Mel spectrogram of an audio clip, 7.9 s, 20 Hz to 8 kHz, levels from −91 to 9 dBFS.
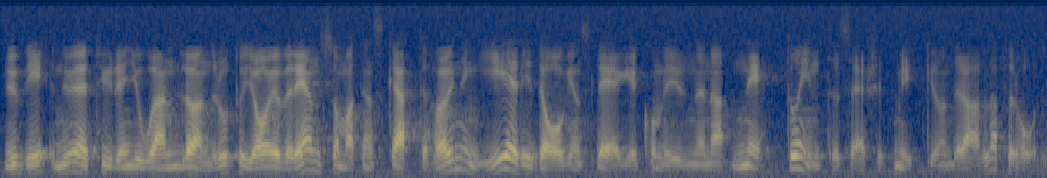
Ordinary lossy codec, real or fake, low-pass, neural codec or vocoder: none; real; 7.2 kHz; none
